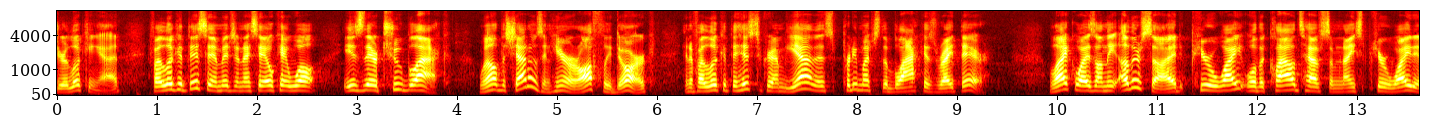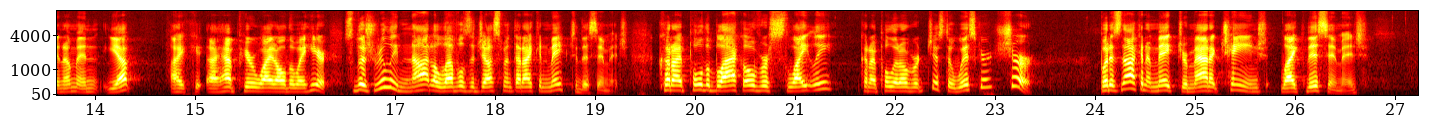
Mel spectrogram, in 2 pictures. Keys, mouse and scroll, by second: 22.6 click, 25.9 click, 27.1 click.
